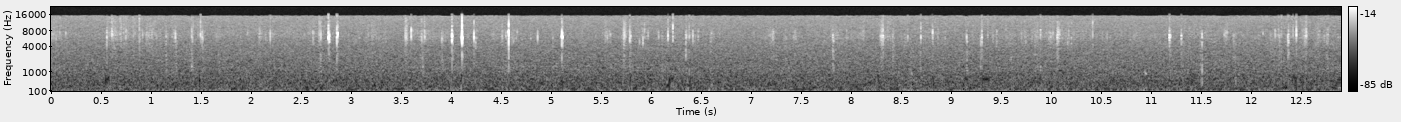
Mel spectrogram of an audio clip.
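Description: Faint, scattered light clicks and rustles of wild turkeys stepping and pecking in dry, burned leaf litter, over a steady low hum.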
